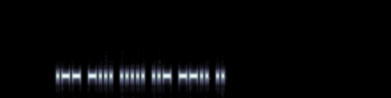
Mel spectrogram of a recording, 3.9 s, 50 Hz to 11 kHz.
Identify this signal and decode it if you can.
Morse code, heard as a keyed tone, about 47 wpm, 700 Hz. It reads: WB5UZI
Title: USA Call Signs - 6 Characters - Repeated 3x - 45wpm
